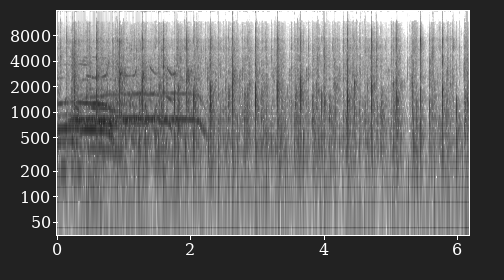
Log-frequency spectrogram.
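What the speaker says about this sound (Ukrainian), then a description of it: "Тож давайте оплесками подякуємо трошки хлопцям." A gathering raising funds for Ukraine's armed forces claps in thanks to the soldiers: lingering tonal music fades early as scattered sharp hand claps build into uneven applause, with some crowd murmur beneath.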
